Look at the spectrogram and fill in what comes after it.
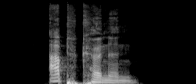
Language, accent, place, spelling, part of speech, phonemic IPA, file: German, Germany, Berlin, abkönnen, verb, /ˈapˌkœnən/, De-abkönnen.ogg
- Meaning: to be able to (with)stand or endure something or someone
